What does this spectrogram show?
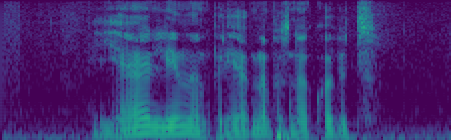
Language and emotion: Russian, neutral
